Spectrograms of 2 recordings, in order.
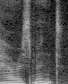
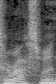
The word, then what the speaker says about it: harassment: But you are wrong about harassment. I'm not. It's harassment. No, it's not. What? If you're American. No, it's supposed to rhyme with embarrassment, where which is what you are.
